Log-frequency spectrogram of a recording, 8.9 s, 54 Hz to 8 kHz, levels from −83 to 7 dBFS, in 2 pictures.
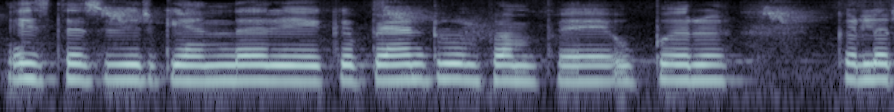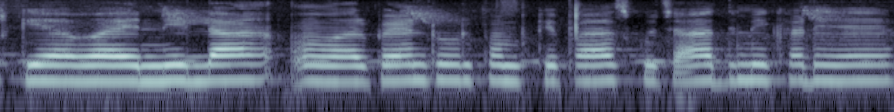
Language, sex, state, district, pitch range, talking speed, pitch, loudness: Hindi, female, Rajasthan, Bikaner, 220-225 Hz, 155 wpm, 225 Hz, -19 LUFS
